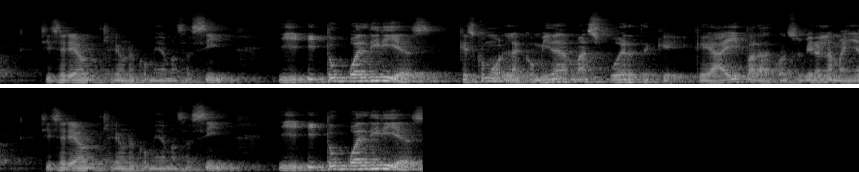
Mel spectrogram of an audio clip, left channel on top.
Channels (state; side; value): drops out; right; at 4.2 s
